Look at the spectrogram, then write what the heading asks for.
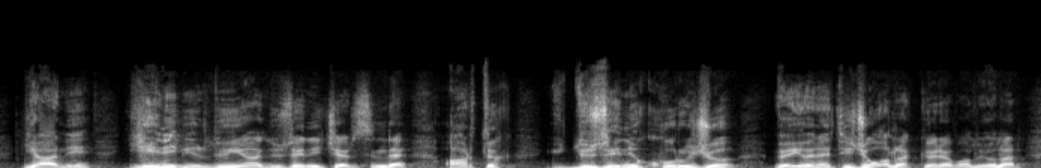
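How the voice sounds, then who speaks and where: A man speaks with a fairly high pitch. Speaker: opposition member of parliament and lawyer; lawyer. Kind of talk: political TV interview. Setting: TV studio, live broadcast. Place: studio.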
